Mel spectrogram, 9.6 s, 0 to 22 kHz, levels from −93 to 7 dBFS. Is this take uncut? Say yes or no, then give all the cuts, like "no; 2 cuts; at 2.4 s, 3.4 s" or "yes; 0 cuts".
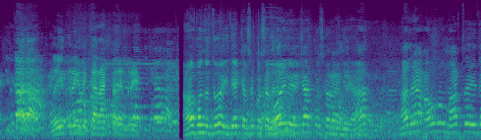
no; 1 cut; at 3.6 s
